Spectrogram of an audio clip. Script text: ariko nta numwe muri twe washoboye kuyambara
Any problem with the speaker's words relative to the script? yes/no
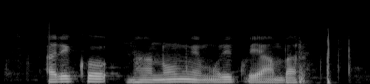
yes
